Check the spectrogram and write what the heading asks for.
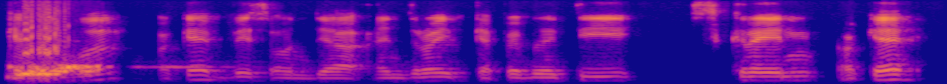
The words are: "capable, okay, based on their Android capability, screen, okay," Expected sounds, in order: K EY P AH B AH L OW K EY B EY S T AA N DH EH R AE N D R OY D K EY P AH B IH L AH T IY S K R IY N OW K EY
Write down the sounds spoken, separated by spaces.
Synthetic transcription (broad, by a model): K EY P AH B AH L OW K EY B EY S AA N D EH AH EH N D R OY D K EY P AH B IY L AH T IY S K R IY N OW K EY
